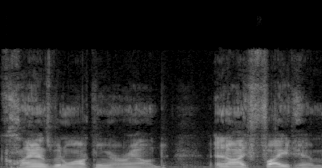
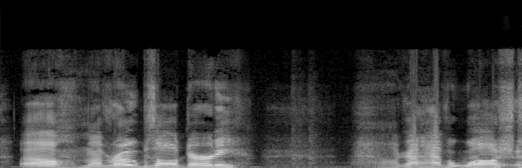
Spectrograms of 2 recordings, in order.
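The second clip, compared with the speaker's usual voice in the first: mock crying, higher pitch; 8 semitones higher, 4 dB louder than usual. Retelling a story about students beating up the Klan: imitating a crying Klansman. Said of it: "the one Klansman crying".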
